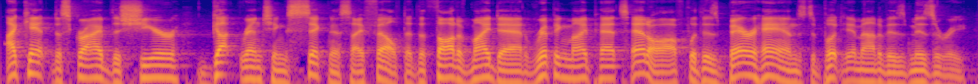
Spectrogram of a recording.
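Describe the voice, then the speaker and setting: An American man reading a scripted story as narrator, theatrically, with dramatic pauses. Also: on the low side, animated, sharp tone. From United States. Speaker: storyteller reading his comic family memoir.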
